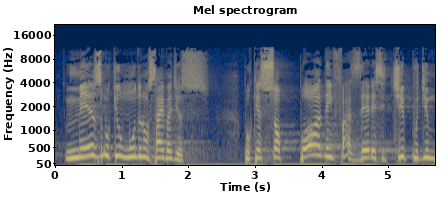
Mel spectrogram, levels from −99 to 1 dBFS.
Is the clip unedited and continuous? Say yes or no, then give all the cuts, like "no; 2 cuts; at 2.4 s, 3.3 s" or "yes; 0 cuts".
yes; 0 cuts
